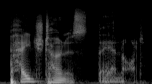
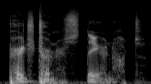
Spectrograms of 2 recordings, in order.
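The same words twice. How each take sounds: First: It is said in the speaker's ordinary voice. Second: It is said in a put-on character voice.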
